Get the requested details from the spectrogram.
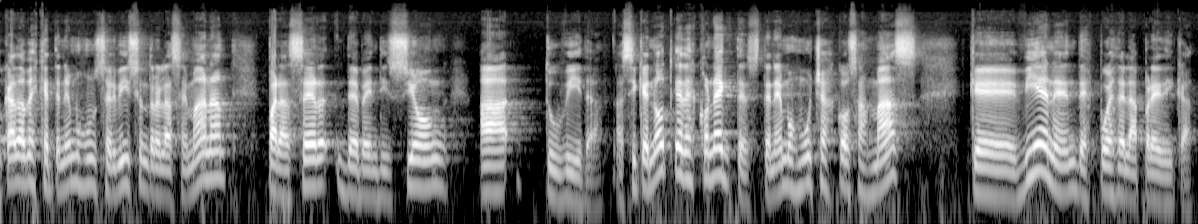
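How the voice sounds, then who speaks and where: Earnest soft-spoken pastor, fairly high voice. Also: male voice. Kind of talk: livestreamed sermon and storytelling.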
